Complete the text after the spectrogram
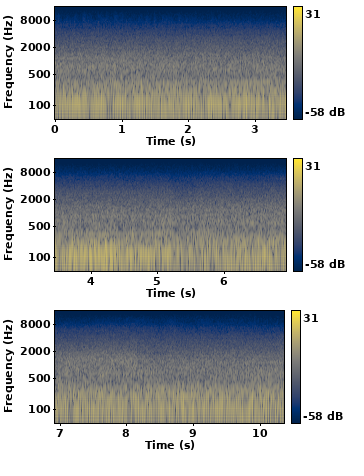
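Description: A car engine roars steadily as a vehicle speeds along.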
